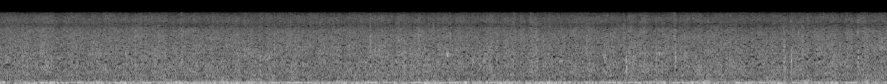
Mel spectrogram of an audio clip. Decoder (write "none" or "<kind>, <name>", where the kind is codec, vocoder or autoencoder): autoencoder, DAC-VAE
